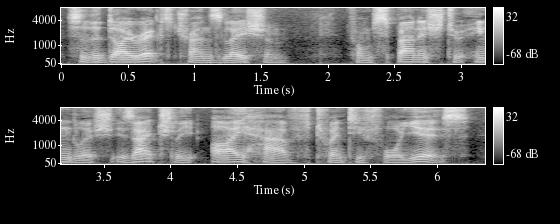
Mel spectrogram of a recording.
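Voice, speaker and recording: Man, slightly low voice, English teacher, measured explanatory read, phrases fade softer at the end. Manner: clear, deliberate teaching delivery with rhetorical questions. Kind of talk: scripted explanatory lesson.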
